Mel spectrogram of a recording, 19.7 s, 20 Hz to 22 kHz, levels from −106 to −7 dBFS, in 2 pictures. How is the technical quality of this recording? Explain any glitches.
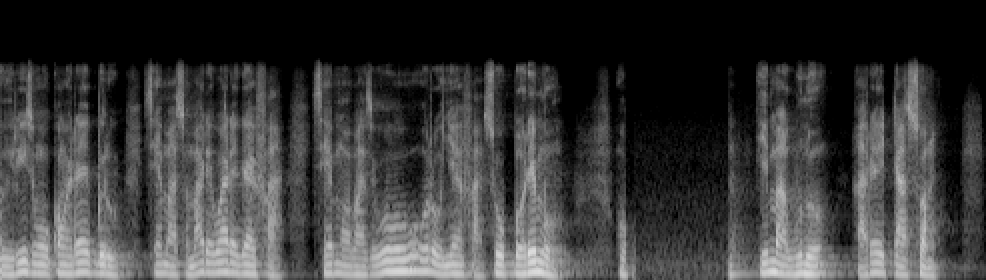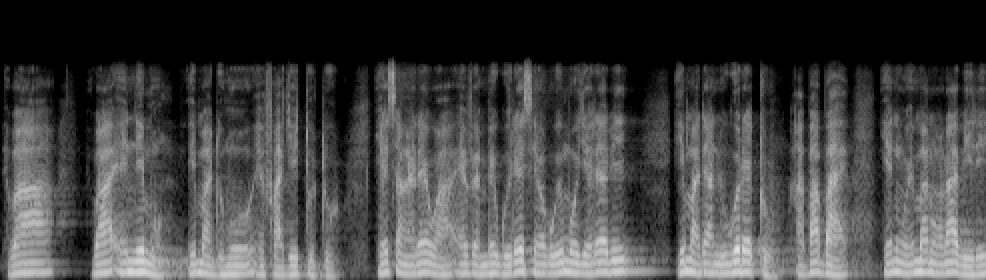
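The speech has two clear glitches: a break in the sound and a later stretch that rushes, both typical of audio carried over a call link whose coding noise and top end near 8 kHz fit Opus at a moderate bitrate.

From 6.33 to 7.30 s the speech turns into a smeared, fading buzz rather than going silent, then resumes with a chunk missing. This is most likely a long network dropout: the receiver stretched the last sound over the gap, and about 0.6 s of speech was lost.

Between 9.24 and 11.71 s the speech sounds hurried, running about 13% fast while the pitch stays the same. This is a jitter buffer speed-up. The buffer held roughly a third of a second too much audio, so the receiver kept trimming tiny pitch-period slices to catch up.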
